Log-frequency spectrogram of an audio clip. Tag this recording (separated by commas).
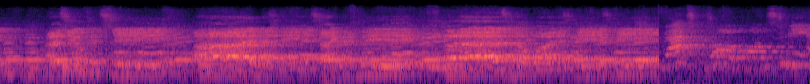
Music, Opera, Speech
